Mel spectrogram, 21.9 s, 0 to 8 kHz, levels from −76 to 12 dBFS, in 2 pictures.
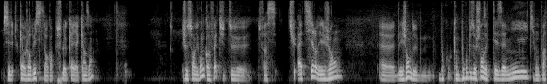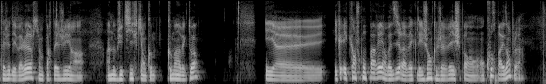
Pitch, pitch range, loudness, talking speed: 115 Hz, 105-135 Hz, -17 LUFS, 230 wpm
